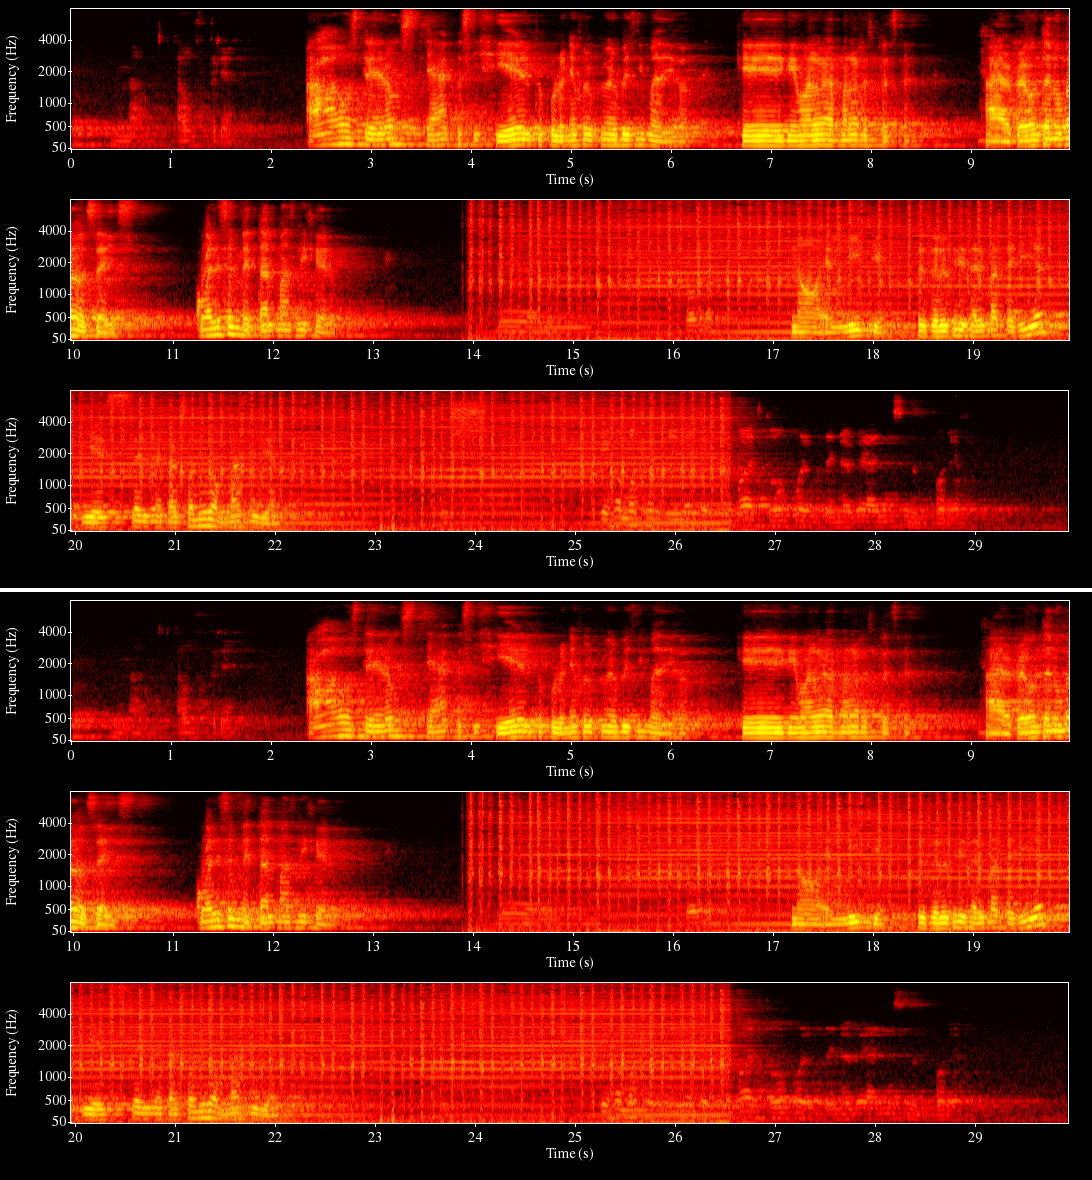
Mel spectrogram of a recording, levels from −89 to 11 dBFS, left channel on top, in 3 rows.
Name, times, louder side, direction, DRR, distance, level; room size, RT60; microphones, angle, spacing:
voice 1, 0.4-0.8 1.1-1.6 9.1-9.7 14.2-15.6 16.1-16.5 23.6-24.1 25.2-28.9, left 2 dB, 70° left, 1 dB, 2.8 m, -39 dB
voice 2, 2.4-6.2 6.7-8.4 9.1-10.6 11.2-12.6 17.2-18.1 18.4-19.7 20.1-22.1, left 1 dB, 30° left, 2 dB, 1.2 m, -19 dB
sound 1, 13.9-26.6, right 2 dB, 10° right, 0.8 m, -31 dB
28.5 x 25.0 x 6.7 m, 2.4 s
head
